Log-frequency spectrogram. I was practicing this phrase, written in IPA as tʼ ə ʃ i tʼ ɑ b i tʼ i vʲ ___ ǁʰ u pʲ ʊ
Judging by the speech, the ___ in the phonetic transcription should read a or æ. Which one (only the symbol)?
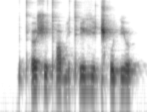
æ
